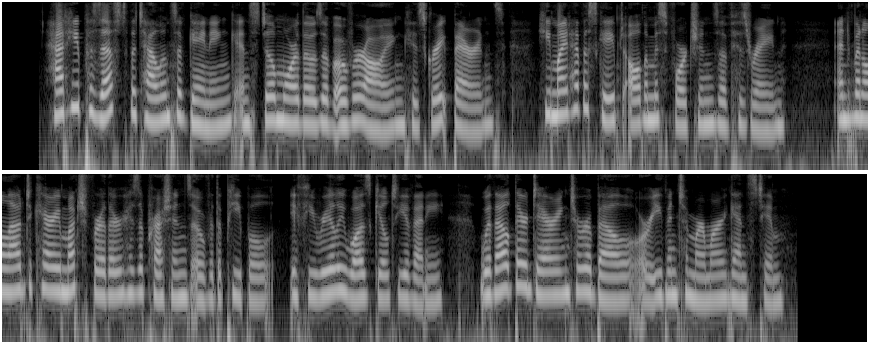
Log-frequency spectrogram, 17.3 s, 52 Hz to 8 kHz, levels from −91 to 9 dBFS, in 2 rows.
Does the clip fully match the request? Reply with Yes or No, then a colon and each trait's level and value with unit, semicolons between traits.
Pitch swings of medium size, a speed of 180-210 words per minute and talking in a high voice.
Yes: average, 3.5 semitones; average, 195 wpm; high, 215 Hz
